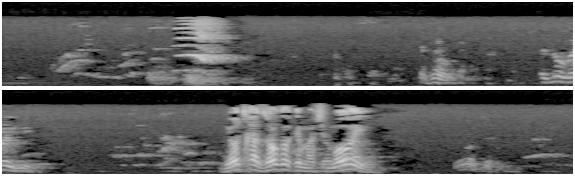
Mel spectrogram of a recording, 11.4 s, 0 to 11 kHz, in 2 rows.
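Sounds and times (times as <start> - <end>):
children chattering in the background: 0.5 - 2.6, 6.8 - 7.9, 10.8 - 11.4
speech: 4.3 - 4.7, 5.4 - 6.2, 7.9 - 9.6.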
